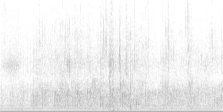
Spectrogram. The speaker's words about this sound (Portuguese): Aleluia, aplauda ao Senhor, meu irmão.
